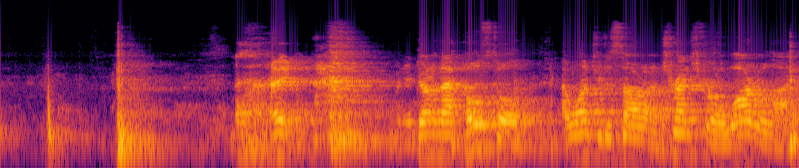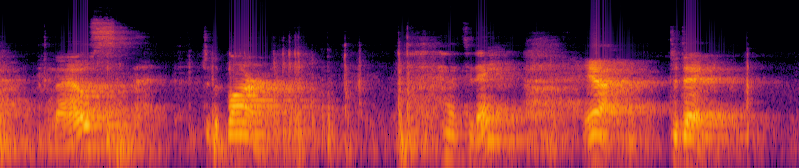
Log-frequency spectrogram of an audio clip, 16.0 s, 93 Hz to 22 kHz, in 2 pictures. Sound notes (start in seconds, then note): 2.2 grunts; 13.2 sighs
